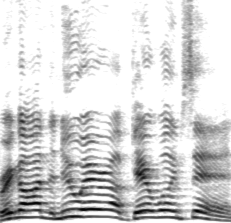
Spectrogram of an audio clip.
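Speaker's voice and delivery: weird, odd holler, very high-pitched. Closing a video announcement to viewers, the speaker yells in a weird way. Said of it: "I yelled that in a weird way".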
